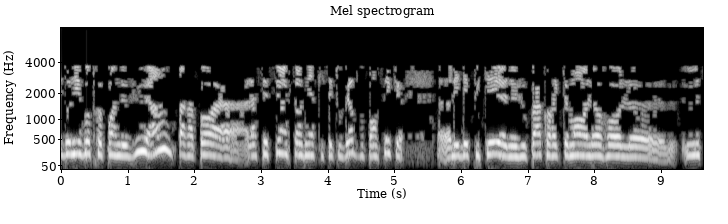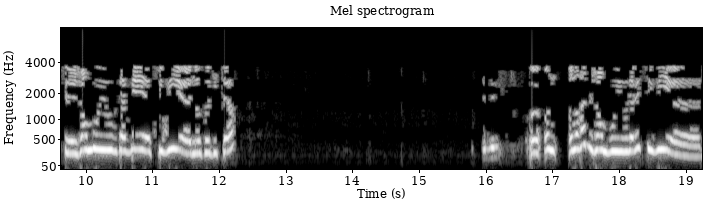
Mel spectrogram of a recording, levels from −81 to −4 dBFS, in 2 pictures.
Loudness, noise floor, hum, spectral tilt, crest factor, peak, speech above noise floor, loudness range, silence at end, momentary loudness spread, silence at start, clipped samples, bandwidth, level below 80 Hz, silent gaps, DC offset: -13 LUFS; -70 dBFS; none; -8.5 dB/octave; 14 dB; 0 dBFS; 57 dB; 7 LU; 0 s; 10 LU; 0 s; under 0.1%; 3.9 kHz; -60 dBFS; none; under 0.1%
